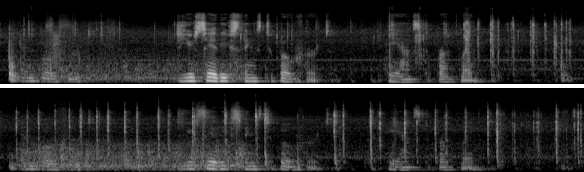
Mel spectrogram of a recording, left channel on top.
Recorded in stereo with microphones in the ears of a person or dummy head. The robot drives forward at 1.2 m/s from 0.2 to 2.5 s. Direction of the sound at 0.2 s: 15° left (ahead or behind).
